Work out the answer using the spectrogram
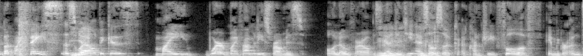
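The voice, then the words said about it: Foreign accent, sometimes mistaken for Italian. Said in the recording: “some people thought you were Italian ... countries that British people thought you were from when they heard your accent”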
